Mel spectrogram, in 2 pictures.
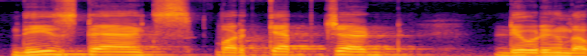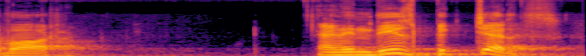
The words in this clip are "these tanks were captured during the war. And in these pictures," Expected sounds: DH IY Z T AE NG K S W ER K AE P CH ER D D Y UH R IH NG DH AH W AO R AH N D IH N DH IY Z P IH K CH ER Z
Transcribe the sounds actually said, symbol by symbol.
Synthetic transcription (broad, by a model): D IY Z T AE NG K S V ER K AE P CH ER D D Y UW R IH NG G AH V AO R AH N D IH N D IY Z P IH K CH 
